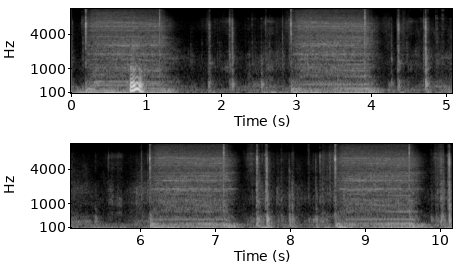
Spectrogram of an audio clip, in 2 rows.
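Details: 1989 VW Fox abandoned for years, key on after rebuilding the fuel system. A buzzing whir comes in bursts of about a second; the owner thinks it is the high-pressure pump, while the low-pressure pump is gurgling but barely heard.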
